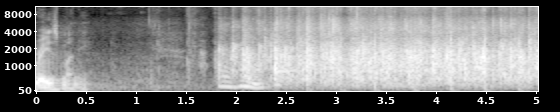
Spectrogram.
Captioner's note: audience applauding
